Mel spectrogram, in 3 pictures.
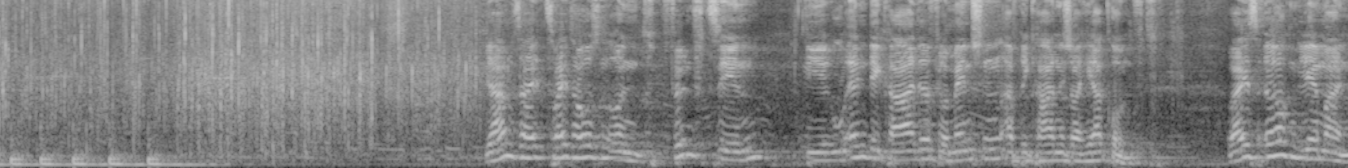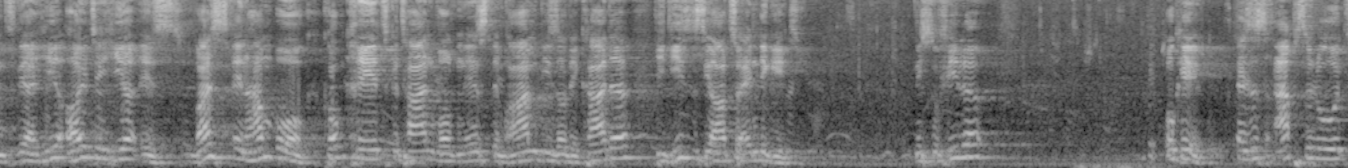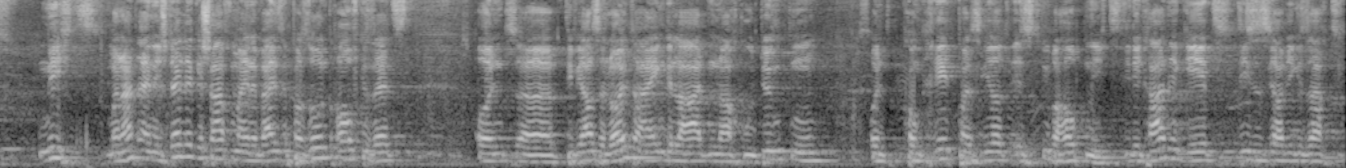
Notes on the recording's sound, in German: Aufgezeichneten Redebeiträgen von einer Kundgebung gegen Abschiebungen vom Hamburger Flughafen, zwei Kundgebungen in Solidarität mit einer Schwarzen Familie in Ottensen.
